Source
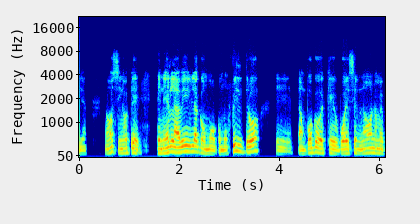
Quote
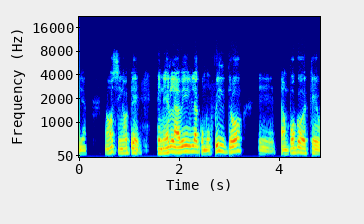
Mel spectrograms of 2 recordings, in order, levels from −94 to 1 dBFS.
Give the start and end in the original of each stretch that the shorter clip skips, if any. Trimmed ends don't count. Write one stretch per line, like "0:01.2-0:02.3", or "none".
0:02.4-0:02.7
